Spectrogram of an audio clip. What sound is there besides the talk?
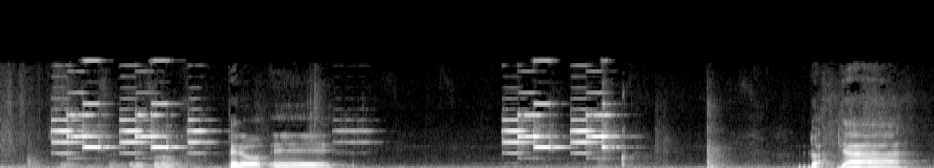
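telephone ringing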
